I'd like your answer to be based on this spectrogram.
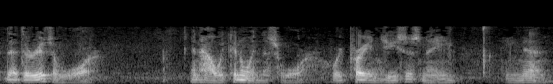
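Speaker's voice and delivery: low, soft, earnest prayer; pastor's prayer. Acted. Pastor asking God to teach his people, soft low prayer. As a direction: pray quietly and reverently, pitched low.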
